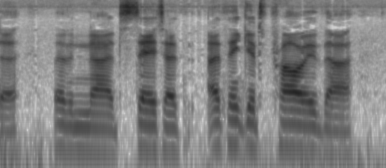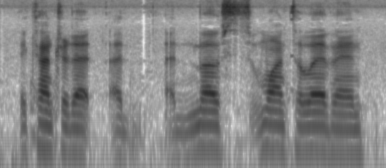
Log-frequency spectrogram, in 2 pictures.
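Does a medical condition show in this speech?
Yes: cerebral palsy.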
